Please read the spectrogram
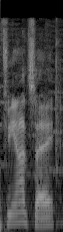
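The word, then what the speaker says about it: fiancé: Well, from her loving fiance, which rhymes with Beyonce, Todd Erdman.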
